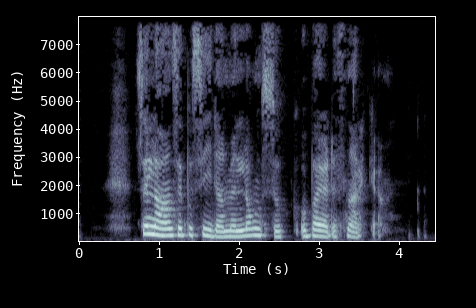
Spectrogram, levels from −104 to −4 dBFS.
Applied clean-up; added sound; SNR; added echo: none; none; none; none.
